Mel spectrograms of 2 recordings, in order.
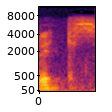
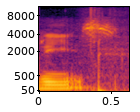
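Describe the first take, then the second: First: It is said with a k before the s. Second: It is said without a k before the s. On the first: The speaker calls it wrong. "man säger inte riks" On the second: The speaker calls it right. "men man säger ris"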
